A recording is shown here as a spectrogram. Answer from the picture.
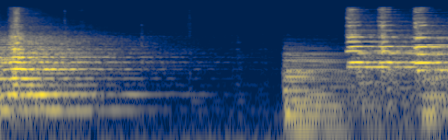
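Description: Violin and piano playing a classical piece. A loud chord dies away over the first second, there is a short lull, and then the duo comes back in with quick short notes.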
